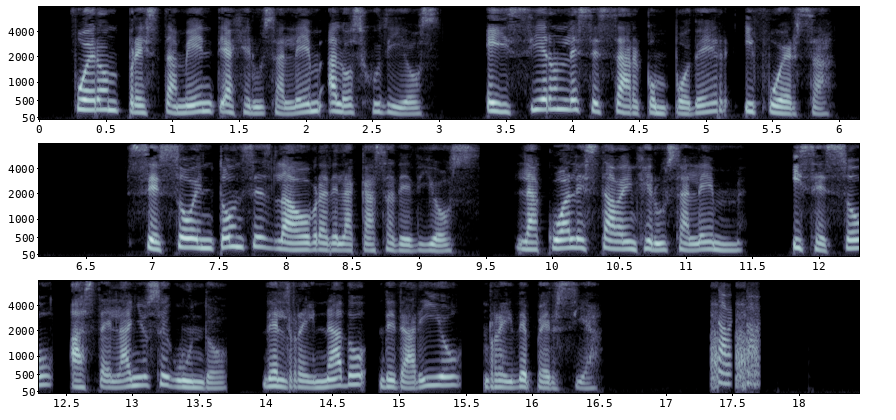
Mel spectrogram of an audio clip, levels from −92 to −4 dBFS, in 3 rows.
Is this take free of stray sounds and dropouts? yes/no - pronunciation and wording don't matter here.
no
